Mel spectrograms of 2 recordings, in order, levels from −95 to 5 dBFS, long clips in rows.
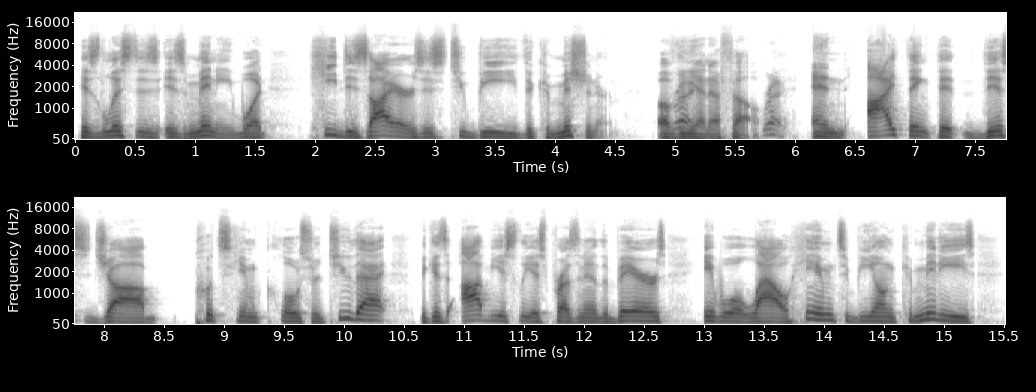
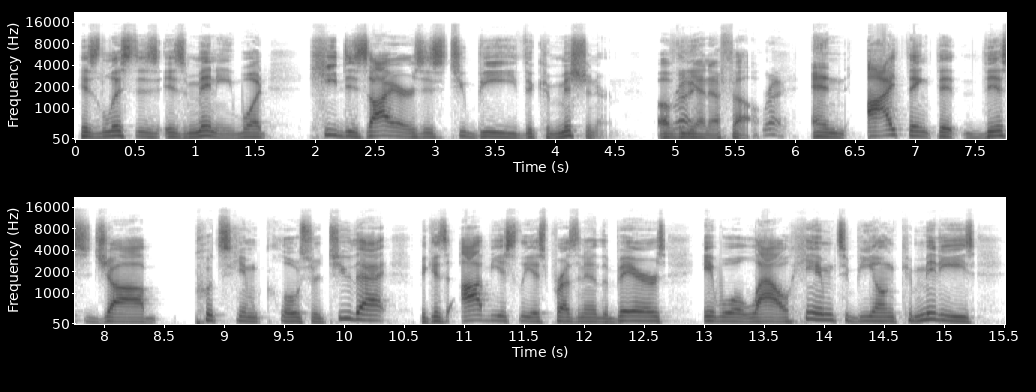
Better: second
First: muffled; slightly; fading above 1.5 kHz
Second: none

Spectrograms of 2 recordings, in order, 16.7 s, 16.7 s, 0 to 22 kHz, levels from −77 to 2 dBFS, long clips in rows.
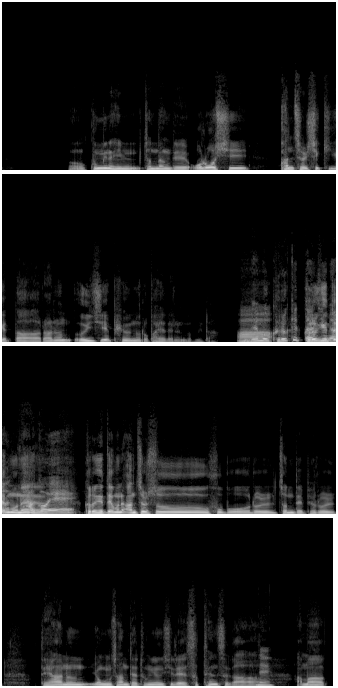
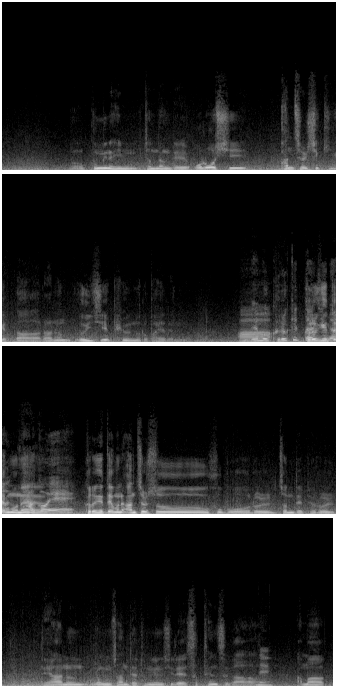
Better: first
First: none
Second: wind noise on the microphone; occasional gusts; 15 dB below the speech

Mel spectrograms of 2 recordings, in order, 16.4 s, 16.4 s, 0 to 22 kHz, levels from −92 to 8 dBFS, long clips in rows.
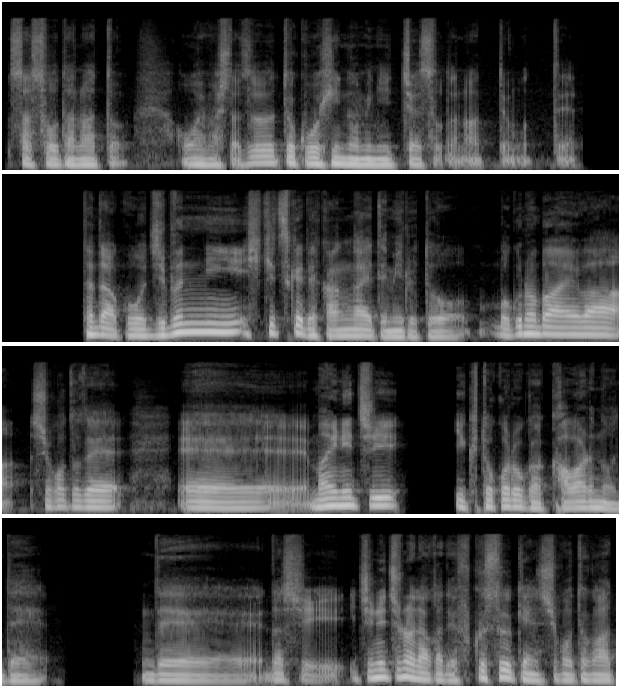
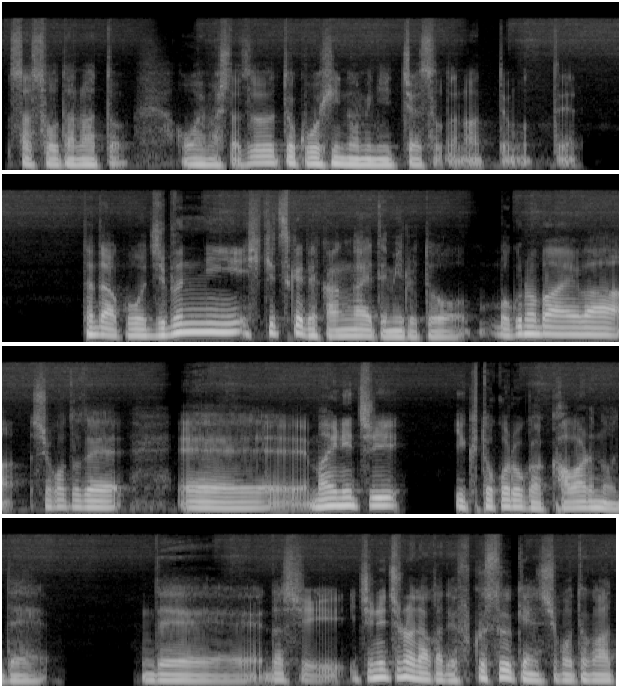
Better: first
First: none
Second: hiss; faint; throughout; 25 dB below the speech

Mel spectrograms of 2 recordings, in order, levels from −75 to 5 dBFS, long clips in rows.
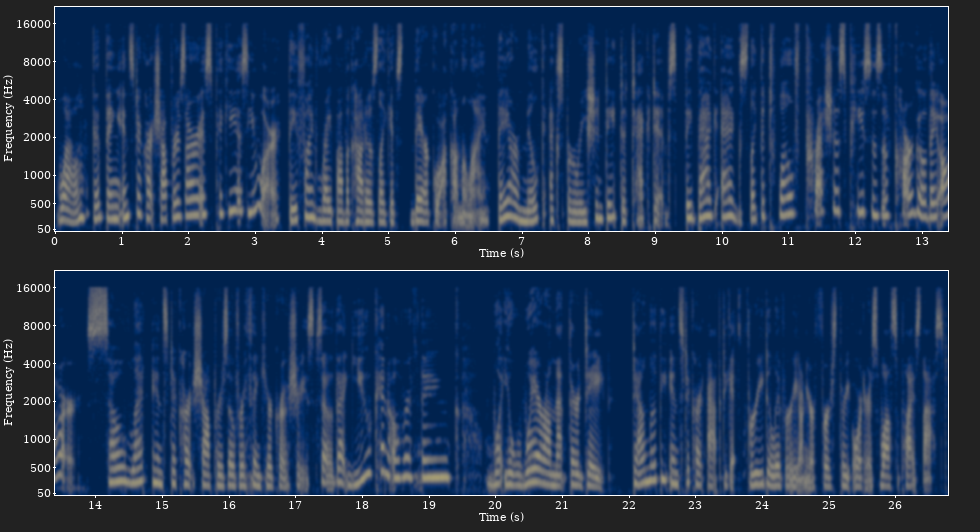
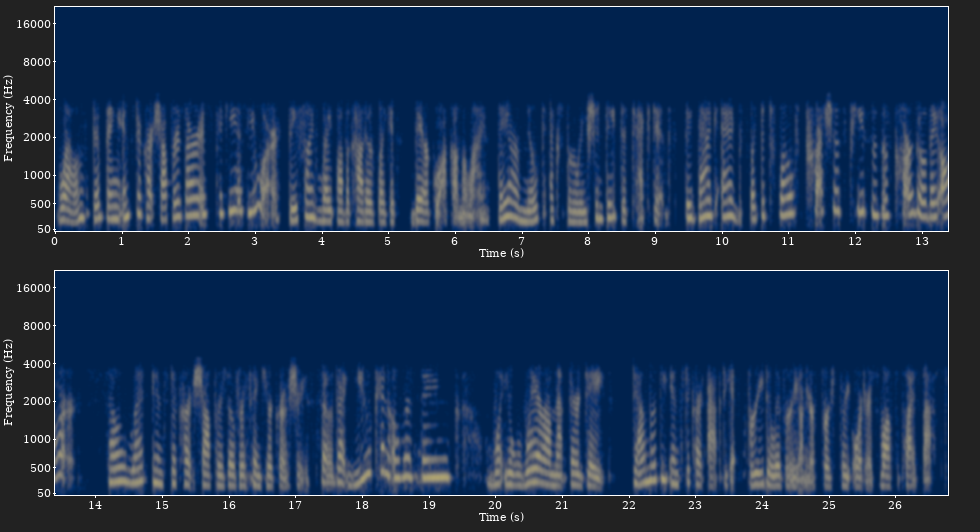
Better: first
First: none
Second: phone-call audio; poor line; nothing above 3.5 kHz

